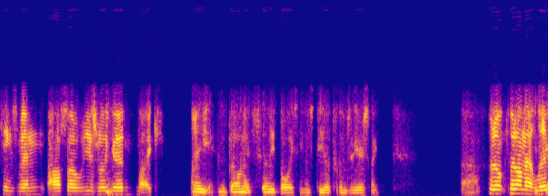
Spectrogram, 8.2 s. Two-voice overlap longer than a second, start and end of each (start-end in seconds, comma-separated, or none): none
